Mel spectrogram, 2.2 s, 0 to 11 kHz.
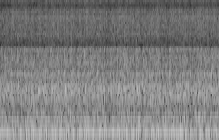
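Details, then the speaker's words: Benelli TNT25 250cc motorcycle that three mechanics failed to diagnose, at idle: a thin, bee-like buzz rides over the engine note, heard more on the camshaft side. Abnormal engine buzzing, source not yet found. "Ah pero el ruido en sí es ese que hace como una abejita como una yo lo escucho más de este lado en la zona de los árboles del leva"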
